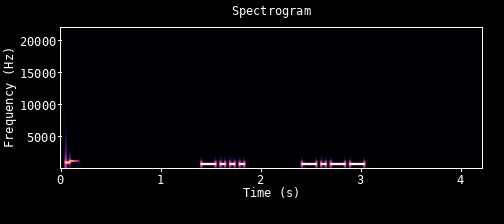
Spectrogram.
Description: Morse code, heard as a keyed tone, about 25 wpm, spaced as for 12 wpm, 700 Hz. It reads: BY
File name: Top 90 QSO Elements - 4x Character Spacing - 25wpm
